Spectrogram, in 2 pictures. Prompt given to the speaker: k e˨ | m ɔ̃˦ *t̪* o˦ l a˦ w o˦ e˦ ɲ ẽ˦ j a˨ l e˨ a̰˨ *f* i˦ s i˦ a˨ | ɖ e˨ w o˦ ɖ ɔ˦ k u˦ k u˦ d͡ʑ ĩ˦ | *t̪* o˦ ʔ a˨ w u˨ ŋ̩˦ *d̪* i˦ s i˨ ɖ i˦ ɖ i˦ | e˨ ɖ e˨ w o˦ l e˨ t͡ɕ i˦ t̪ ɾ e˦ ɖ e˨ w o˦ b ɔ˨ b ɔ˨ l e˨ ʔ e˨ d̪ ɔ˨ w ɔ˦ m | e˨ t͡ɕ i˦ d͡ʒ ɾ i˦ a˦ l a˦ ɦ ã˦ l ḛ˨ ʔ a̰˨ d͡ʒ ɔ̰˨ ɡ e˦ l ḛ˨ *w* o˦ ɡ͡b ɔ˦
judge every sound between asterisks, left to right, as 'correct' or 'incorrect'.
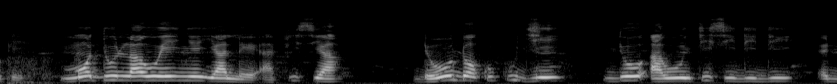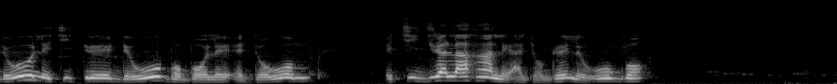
incorrect: d̪, correct, incorrect: d̪, incorrect: t̪, correct

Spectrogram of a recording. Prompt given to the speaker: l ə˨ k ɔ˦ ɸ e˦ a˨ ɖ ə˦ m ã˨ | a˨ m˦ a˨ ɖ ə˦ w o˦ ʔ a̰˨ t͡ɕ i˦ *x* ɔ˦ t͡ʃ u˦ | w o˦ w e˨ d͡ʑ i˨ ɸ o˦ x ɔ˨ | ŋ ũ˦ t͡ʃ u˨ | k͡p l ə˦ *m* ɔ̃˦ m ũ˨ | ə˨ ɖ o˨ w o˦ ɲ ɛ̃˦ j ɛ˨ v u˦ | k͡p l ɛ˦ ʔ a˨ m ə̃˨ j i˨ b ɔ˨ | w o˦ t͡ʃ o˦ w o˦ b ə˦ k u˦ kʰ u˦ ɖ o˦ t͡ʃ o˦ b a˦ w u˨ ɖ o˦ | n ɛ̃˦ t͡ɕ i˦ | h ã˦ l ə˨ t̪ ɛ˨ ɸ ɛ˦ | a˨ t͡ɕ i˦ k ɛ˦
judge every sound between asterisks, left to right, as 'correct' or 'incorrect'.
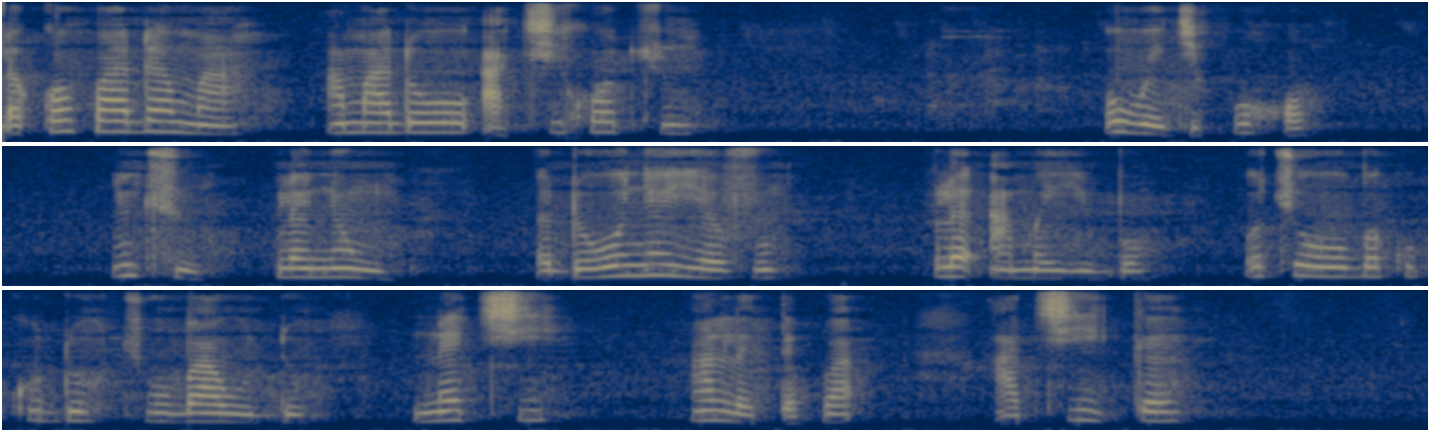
correct, incorrect: ɲ

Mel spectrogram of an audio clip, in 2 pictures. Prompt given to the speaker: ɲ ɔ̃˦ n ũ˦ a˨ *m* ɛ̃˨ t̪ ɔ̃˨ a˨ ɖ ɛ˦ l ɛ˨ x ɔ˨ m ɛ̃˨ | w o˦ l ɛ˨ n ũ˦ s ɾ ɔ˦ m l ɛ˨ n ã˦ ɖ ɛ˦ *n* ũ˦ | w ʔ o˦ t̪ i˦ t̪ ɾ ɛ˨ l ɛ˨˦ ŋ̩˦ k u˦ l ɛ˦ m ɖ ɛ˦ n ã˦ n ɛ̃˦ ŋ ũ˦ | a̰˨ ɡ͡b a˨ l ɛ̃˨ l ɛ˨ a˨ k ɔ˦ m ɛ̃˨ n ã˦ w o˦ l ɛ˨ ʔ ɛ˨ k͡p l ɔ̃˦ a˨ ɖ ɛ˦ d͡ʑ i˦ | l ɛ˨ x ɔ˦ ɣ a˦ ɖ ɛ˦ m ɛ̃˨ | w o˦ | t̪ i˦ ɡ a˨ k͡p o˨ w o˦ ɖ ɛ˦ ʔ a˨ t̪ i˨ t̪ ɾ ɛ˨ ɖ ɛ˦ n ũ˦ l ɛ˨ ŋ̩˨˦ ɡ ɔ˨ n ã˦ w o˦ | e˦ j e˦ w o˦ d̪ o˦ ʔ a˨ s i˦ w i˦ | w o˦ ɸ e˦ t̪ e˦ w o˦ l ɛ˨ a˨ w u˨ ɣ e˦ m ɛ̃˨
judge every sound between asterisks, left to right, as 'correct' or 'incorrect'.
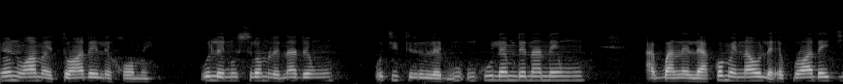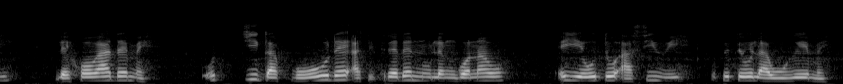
correct, incorrect: ŋ

